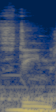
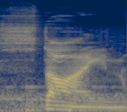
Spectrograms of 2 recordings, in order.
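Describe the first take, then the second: First: The vowel sounds like 'ee'. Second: The vowel sounds like 'eye'. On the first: The speaker calls it wrong. "rather than Steen" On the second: The speaker calls it right. "Stein rather than Steen"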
